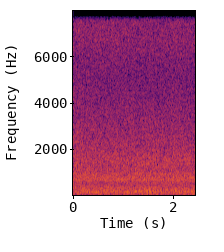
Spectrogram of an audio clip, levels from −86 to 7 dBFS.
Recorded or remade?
recorded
